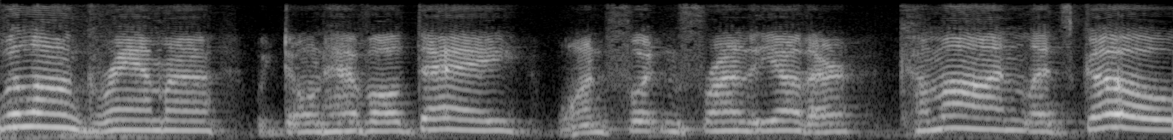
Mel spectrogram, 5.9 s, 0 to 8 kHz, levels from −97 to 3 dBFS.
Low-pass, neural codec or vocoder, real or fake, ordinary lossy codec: 7.2 kHz; codec, 16 kHz, 0.4 kbps, LongCat-Audio-Codec; fake; Opus, 64 kbps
